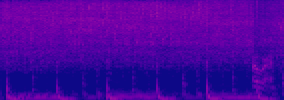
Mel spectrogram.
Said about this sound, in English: browns the duck in the pan to render the fat.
